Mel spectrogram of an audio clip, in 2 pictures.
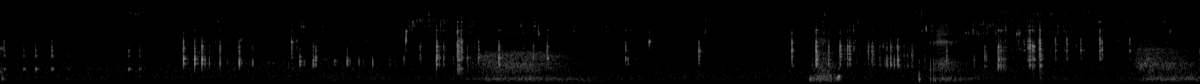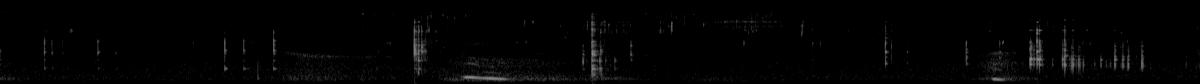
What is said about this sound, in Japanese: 氷のコロコロって音が涼しげで気持ちいいね。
